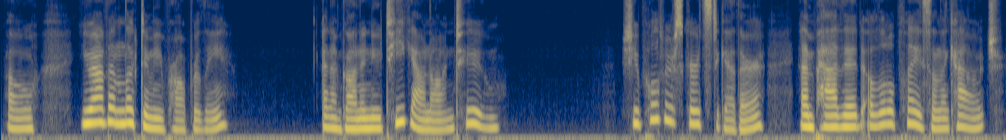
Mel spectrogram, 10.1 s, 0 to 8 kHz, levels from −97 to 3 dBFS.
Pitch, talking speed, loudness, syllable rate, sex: 205 Hz, 175 wpm, -18 LUFS, 5.7 syllables/s, female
